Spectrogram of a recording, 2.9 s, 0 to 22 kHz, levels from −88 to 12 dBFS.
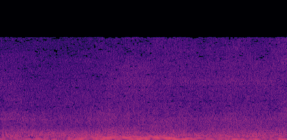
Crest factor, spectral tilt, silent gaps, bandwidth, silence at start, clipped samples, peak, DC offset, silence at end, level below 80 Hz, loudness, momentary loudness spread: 14 dB; -4.5 dB/octave; none; 16.5 kHz; 0 s; under 0.1%; -16 dBFS; under 0.1%; 0 s; -48 dBFS; -30 LUFS; 5 LU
